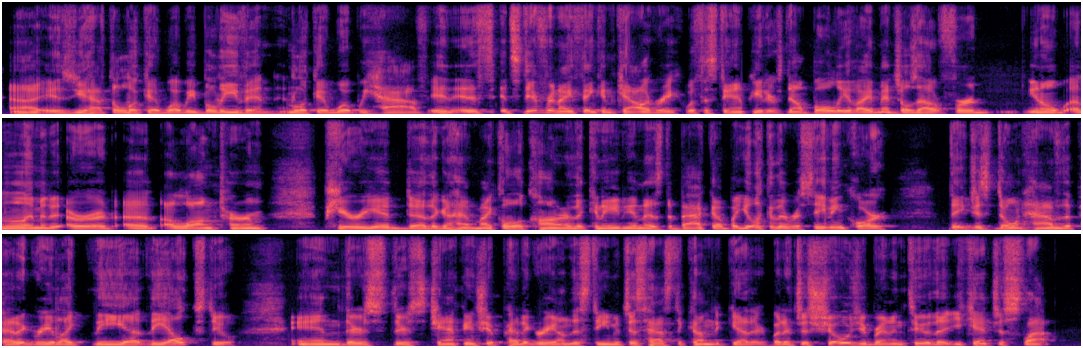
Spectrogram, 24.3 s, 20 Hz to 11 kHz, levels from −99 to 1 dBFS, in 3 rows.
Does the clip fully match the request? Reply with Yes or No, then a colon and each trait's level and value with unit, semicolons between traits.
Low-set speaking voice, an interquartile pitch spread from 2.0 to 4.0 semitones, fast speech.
Yes: low, 115 Hz; narrow, 2.4 semitones; fast, 245 wpm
